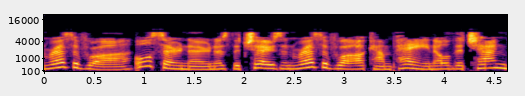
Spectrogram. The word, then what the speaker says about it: Chosin: in the Korean War chosen is the Japanese pronunciation of the Korean name of Chang Jin the UN forces relied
